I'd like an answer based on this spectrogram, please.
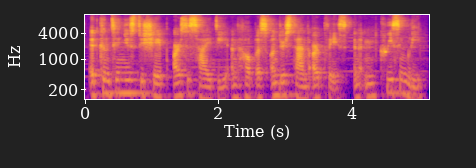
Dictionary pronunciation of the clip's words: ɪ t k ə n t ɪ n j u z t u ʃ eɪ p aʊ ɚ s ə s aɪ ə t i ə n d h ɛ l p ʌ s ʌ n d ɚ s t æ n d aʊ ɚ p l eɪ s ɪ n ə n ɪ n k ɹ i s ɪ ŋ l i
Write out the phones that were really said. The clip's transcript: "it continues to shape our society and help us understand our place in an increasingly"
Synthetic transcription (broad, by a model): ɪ t k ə n t ɪ n j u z t u ʃ eɪ p aʊ ɚ s ə s aɪ ə t i ə n d h ɛ l p ʌ s ʌ n d ɚ s t æ n d aʊ ɚ p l eɪ ɪ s ə n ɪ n k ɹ i s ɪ ŋ l i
